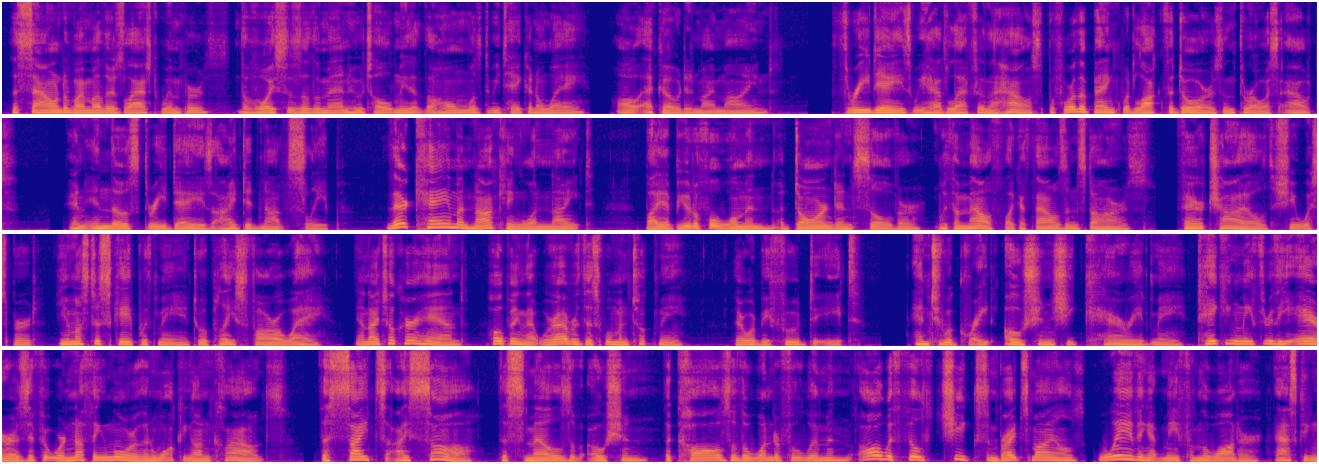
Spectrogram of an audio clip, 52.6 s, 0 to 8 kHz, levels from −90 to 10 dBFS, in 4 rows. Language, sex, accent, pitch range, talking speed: English, male, American, 130-165 Hz, 180 wpm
